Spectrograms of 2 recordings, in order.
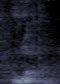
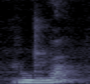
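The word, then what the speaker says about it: רוח: dalam bahasa ibraninya adalah ruang ruang benar tenggorokan kita harus benar-benar bersih di akhir pengucapan jadi apa itu ruang dapat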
